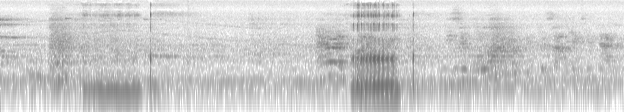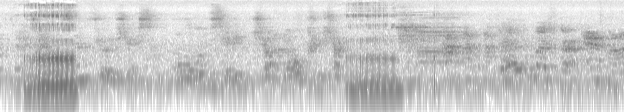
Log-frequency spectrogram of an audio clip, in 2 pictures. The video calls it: snoring dog - pekingese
